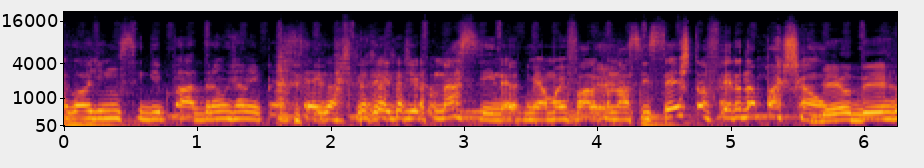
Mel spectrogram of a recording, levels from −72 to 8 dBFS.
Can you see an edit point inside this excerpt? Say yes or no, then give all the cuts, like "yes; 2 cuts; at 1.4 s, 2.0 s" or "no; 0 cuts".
no; 0 cuts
